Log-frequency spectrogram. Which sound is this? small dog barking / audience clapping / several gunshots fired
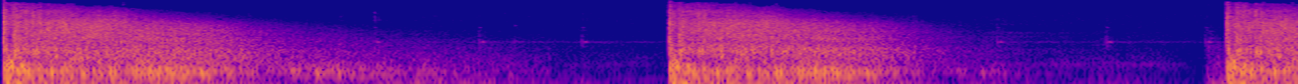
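several gunshots fired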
